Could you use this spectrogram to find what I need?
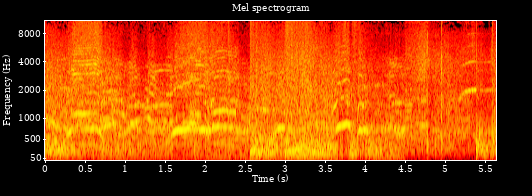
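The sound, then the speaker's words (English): Gunfire-like bangs ring out during a police raid in Oakland, California: several sharp, loud cracks burst over a steady crowd hubbub of voices and noise. “That's the sounds of a police raid all day yesterday in Oakland, California, starting at 5 a.m. in the morning and ending just around midnight last night.”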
